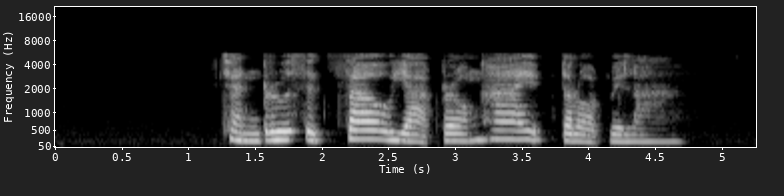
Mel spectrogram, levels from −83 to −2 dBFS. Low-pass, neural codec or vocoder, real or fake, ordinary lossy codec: 5.4 kHz; none; real; none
